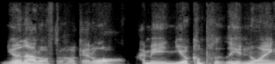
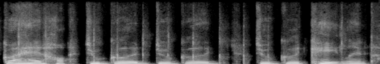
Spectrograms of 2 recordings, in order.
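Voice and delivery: higher fake-encouraging cheers; mock cheering from the back; 9 semitones higher than usual. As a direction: cheer them on without meaning it. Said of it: "they're like".

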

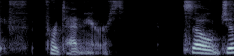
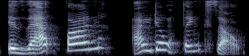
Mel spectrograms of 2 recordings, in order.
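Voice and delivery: emphatic rhetorical question; 9 semitones higher, 8 dB louder than usual. Real, not acted. Rhetorical challenge.

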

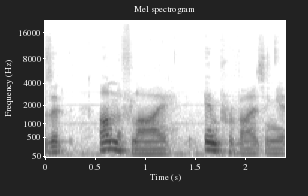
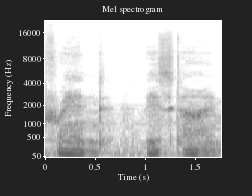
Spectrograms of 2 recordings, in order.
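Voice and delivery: softer, hushed whisper; 6 semitones lower, 9 dB quieter, slower than usual. Acted. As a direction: whisper the last words. Whispered ending of intro.

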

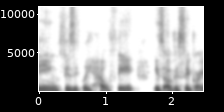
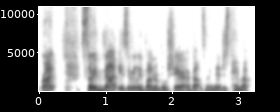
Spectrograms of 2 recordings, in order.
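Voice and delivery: normal talking voice

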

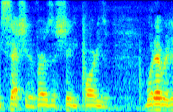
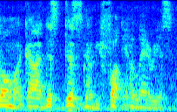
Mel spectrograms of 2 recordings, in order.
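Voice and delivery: muttered aside; 7 semitones lower, 9 dB quieter than usual. Retold or imitated. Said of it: "I said".

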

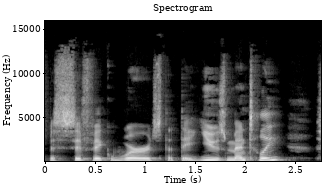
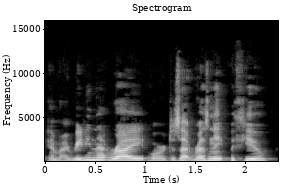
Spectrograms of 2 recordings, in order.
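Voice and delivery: gentle check-in, "Am I reading that right" lifted much higher; higher-pitched tentative questions, asking to confirm; questioning rise; 7 semitones higher than usual. Shown as a demonstration. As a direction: lift "right" and "resonate with you" as questions. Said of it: "put a question on the end of it".

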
